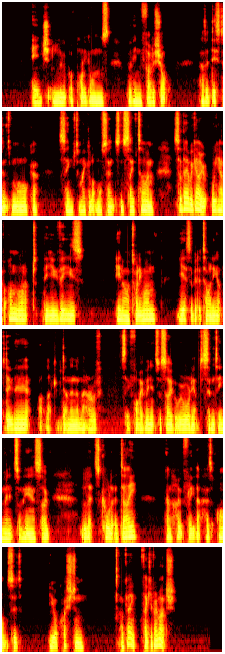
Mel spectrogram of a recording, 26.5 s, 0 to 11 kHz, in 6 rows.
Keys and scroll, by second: 0.1 1, 13.4 3, 18.1 2, 20.9 1.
